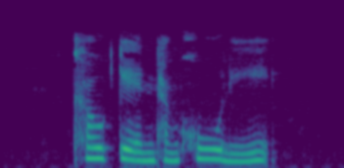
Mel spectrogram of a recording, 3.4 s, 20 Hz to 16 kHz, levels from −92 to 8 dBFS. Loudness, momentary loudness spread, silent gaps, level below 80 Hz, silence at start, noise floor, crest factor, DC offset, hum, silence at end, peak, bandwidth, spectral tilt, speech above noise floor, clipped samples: -34 LUFS; 8 LU; none; -72 dBFS; 0.75 s; -81 dBFS; 16 dB; under 0.1%; none; 0.8 s; -18 dBFS; 7.8 kHz; -6.5 dB/octave; 48 dB; under 0.1%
